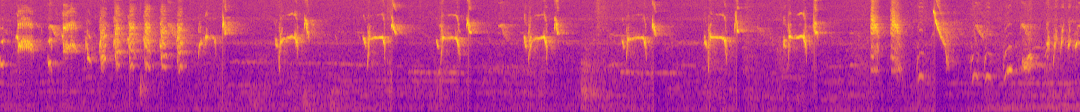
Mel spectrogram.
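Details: Long-tailed shrike singing 'gacor isian' style, a recording meant for training caged shrikes: rapid, busy phrases of sharp chirps, short whistled notes and clicks in quick succession, with a faint low hum throughout.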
